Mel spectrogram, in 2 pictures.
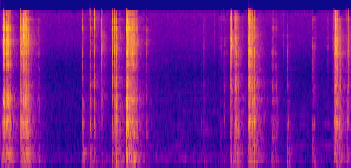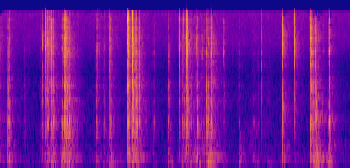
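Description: A metal needle scratches and picks along the cut line of a brittle brown dalgona honeycomb sugar candy disc resting on paper. Short, bright, crackly scraping bursts come in irregular clusters separated by brief silences, each fading quickly with little low-end body.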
